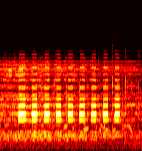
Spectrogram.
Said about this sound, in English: If those of you who are in your cars want to give a little lean on your horn as a thank you for everyone, that would be appreciated.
